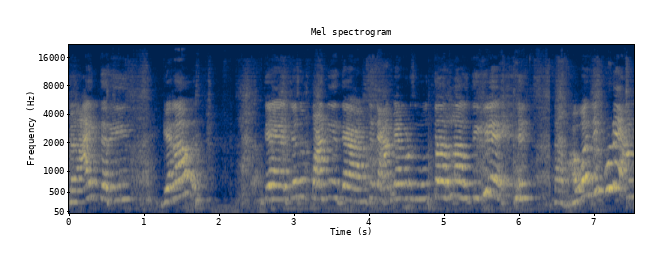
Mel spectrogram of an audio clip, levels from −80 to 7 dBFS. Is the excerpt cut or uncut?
cut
